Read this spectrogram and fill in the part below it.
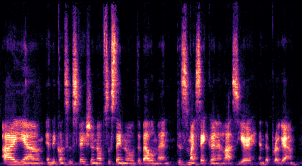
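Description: A young woman from Ecuador speaks, carefully and with many pauses and fillers. Her voice is fairly low. A faint hiss sits beneath the recording. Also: level tone, low-quality recording. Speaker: graduate student guest. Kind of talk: conversational interview answers.

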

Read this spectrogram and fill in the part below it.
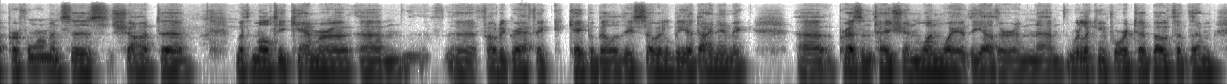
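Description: A man with a husky, slightly rough voice hosts an interview. He asks polite, rambling questions and fills the pauses with "uh" and "um.". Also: medium pitch, darkish tone. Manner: halting, polite questions with many "uh"s. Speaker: interview host. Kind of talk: interview hosting.

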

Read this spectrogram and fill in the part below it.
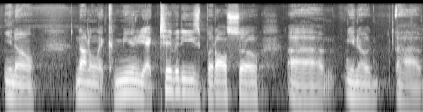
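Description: Low-voiced guy chatting easy, lots of you know, i mean. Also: moderate pace. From Santa Cruz, California. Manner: relaxed, many fillers like "you know, I mean". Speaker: jiu-jitsu instructor and gym owner. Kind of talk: casual interview answers.

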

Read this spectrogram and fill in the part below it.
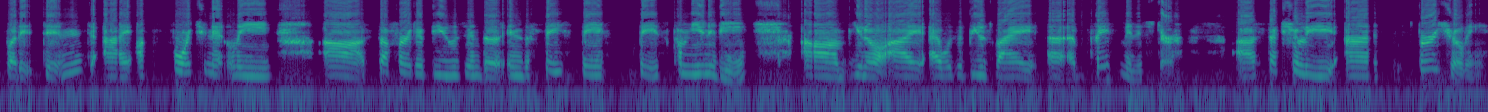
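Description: A woman from Jamaica with a Jamaican accent speaks in a podcast interview. Her voice is intensely bright and tense, and she talks earnestly and reflectively. The sound is dry and close. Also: deep voice, moderate pace, no echo, low-quality recording. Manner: earnest, reflective, restarts phrases often. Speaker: guest author.

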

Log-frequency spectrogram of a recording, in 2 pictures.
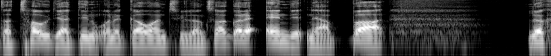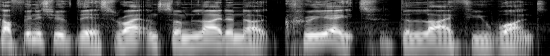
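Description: A man's voice: medium pitch, a little mellow, no echo. Assured, emphatic man. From Britain. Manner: self-assured, emphatic, with rhetorical questions. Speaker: podcast host. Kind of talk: motivational monologue.

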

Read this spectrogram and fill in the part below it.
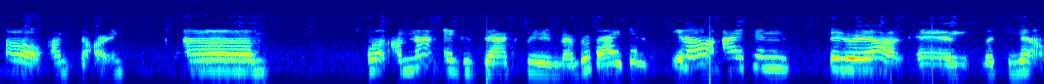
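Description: A woman in her late twenties with an Israeli accent, a guest who talks in a halting, giggly way while searching for words. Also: fairly high pitch, expressive, sharp tone, low-quality recording. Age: 20s. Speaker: guest performer. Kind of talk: casual interview chat.

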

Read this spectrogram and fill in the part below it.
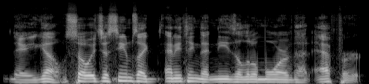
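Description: A man co-hosting a casual talk show, offering commentary and thinking out loud in a conversational way. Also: mid-range voice, fast talker, clean tone, dry recording, clean studio sound. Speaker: podcast co-host.

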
